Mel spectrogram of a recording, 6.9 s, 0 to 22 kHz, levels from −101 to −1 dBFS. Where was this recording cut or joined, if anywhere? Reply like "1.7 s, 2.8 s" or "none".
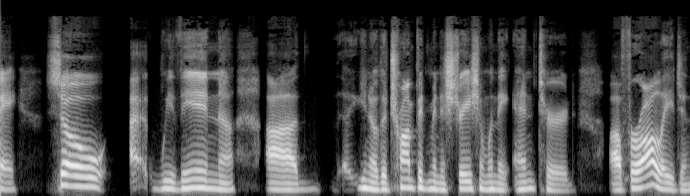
1.5 s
